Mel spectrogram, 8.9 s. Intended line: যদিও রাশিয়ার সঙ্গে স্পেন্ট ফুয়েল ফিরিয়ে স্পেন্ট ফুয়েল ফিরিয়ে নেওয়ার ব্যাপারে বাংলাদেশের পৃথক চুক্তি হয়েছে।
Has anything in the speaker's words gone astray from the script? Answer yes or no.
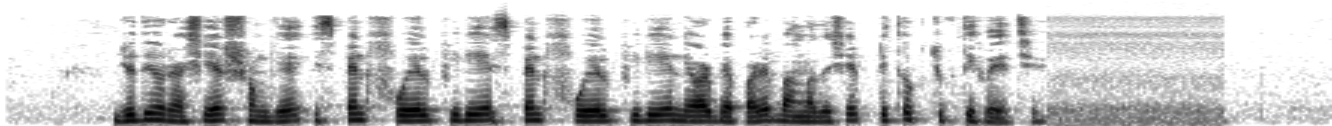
no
